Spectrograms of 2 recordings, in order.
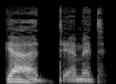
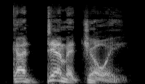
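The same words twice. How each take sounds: First: Slow, drawn-out curse; weary, slowed swearing after a rant; spent cursing. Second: Furious cursing that falls away at the end; exasperated outburst. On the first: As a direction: curse with the steam burned out. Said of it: "having burned out the steam he was letting off". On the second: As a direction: lose your temper down the phone. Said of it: "while Delaney lost his shit". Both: A narrator's reading.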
